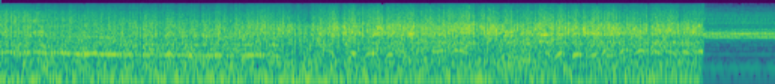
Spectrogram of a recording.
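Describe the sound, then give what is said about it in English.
A loud, roaring explosion sound effect rumbles continuously for several seconds, dense and noisy with a faint falling whine at the start, then cuts off abruptly. “Boom, so let's talk about it. Number one, Radiant Silvergun. Explosion.”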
